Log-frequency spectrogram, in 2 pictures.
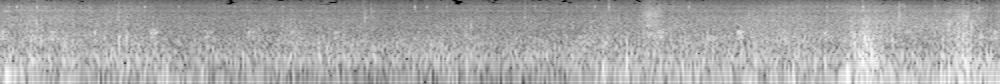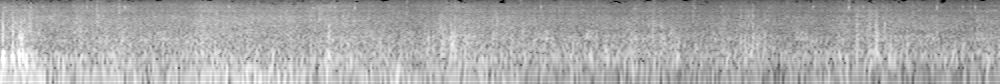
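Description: Dog sled gliding along a groomed snow trail: a steady hiss of the runners on packed snow with wind on the microphone, and a couple of louder swishes about halfway through.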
